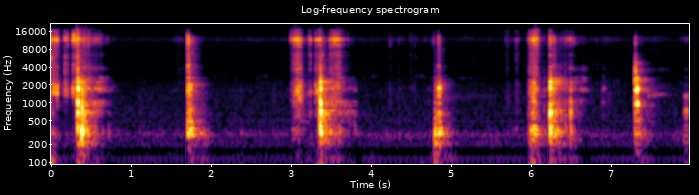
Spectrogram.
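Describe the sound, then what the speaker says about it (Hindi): A knife chops cabbage on a board in a kitchen while chicken fried rice is being prepared. Close, crisp thuds land in short bursts, separated by quiet pauses, with no talking. "अब हम बंद गोभी काट लेंगे।"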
